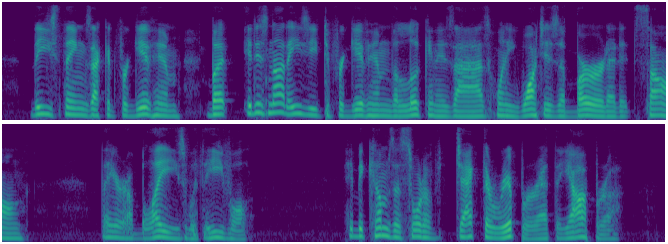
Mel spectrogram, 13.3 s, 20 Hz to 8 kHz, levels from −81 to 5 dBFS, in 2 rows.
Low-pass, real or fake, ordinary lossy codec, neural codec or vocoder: 7.2 kHz; real; AAC, 48 kbps; none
